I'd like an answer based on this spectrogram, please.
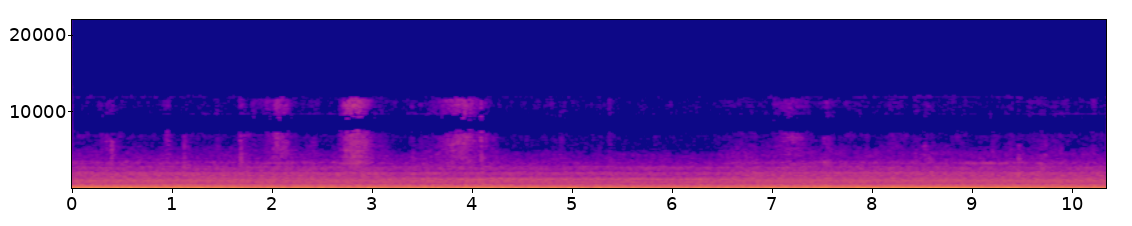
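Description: Lorry's diesel engine and drivetrain running at low speed, heard from inside the cab as a steady low drone.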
